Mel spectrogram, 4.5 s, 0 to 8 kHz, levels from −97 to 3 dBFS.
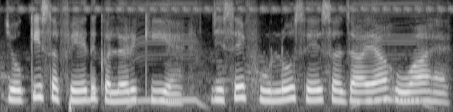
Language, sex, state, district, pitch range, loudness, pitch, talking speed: Hindi, female, Uttar Pradesh, Saharanpur, 215-240 Hz, -14 LUFS, 225 Hz, 160 wpm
